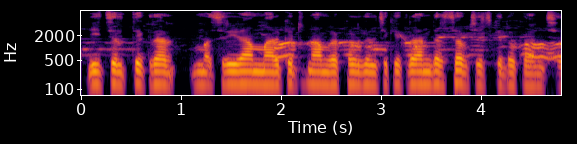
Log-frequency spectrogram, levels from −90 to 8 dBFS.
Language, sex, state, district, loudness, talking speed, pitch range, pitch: Maithili, male, Bihar, Begusarai, -18 LUFS, 225 wpm, 130-135 Hz, 135 Hz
